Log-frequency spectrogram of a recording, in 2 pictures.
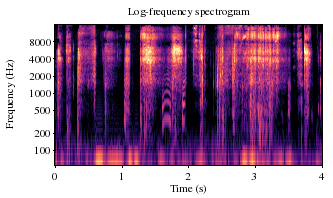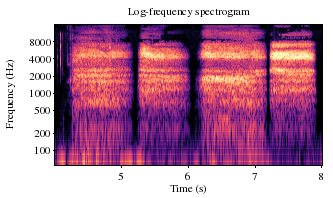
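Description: Mouth clicks and crunchy nibbling sounds at the ear, then four long, soft breaths blown straight into the ear, each a steady airy whoosh separated by brief pauses.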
